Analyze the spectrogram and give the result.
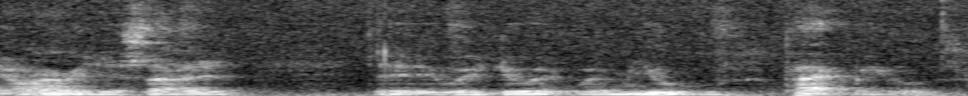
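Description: A man speaks with a fairly low pitch and fairly even intonation. Light background noise and audible room echo surround his voice. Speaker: WW2 Navy veteran. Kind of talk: interview answer. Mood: reminiscing, calm storytelling. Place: studio.

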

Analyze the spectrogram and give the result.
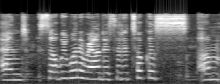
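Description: A woman uses a raised, projected voice at a fairly slow pace. Her pitch variation is ordinary, with light background noise behind her. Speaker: beauty vlogger. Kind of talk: casual vlog chat. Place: home room. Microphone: webcam.

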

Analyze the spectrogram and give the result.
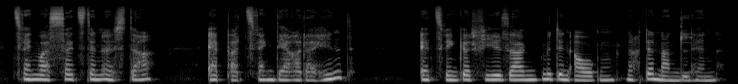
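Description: On a very clean recording with a silent background, a woman speaks very slowly in a Bavarian accent. Her voice is fairly high and somewhat breathy, with fairly even intonation. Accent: Bavarian dialect in dialogue. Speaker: reader. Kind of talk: audiobook reading.

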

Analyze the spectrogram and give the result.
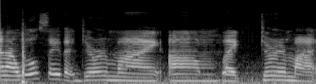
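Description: This woman's voice is recorded dry with no echo, over light background noise. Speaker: vlogger. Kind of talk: casual vlog chat. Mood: relaxed, animated. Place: car. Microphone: phone near.

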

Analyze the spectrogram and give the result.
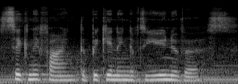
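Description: Music in the background behind a woman's moderate pace. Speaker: meditation guide. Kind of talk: guided meditation. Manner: calm, instructional.

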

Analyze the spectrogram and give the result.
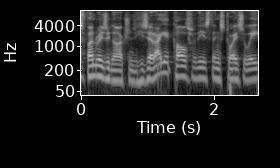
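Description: Against a quiet background, the speaker's pitch moves with ordinary variation. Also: man. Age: 60s. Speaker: fundraising auctioneer, entertainer, recording artist. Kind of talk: interview answer, casual storytelling. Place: studio. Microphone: studio mic.

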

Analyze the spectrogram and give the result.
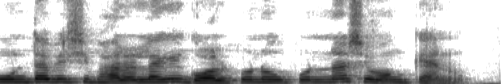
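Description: A woman speaks in a high pitch. Her tone is dark and mellow. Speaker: book YouTuber. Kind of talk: Q&A monologue to camera. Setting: at home.

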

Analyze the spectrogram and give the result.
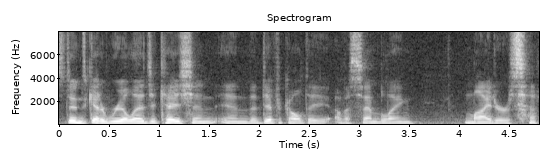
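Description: A man speaks at a fairly slow pace in a dark, mellow tone. His intonation is fairly even. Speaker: construction trainer. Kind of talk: tutorial. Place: studio. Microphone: lapel.

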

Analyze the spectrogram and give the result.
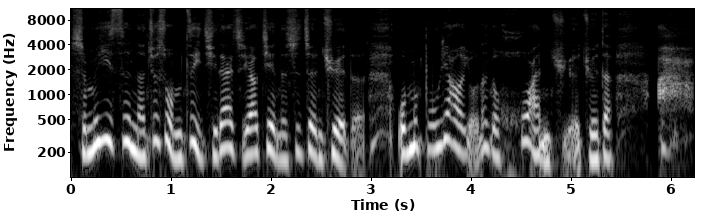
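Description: A woman speaks at a fairly quick pace with lively intonation, a medium pitch, a dark, mellow tone and vocal fry. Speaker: leadership coach. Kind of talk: interview. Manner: loud.

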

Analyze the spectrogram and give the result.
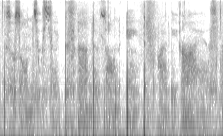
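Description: Over loud background noise, a soft-spoken woman talks. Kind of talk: soft-spoken roleplay explanation. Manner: soft, hushed ASMR speech. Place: home room. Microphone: studio mic.

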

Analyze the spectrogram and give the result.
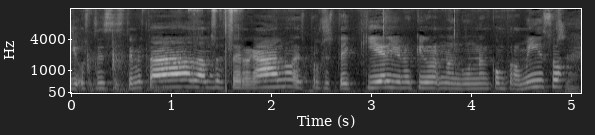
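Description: Against light background noise, a woman talks fairly quickly at a high pitch. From Mexico. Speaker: social media content creator. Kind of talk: casual chat. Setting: studio. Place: studio. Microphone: lapel.

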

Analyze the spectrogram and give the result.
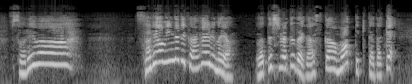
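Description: Using a put-on character voice, a woman speaks at an extremely high pitch and a moderate pace, with very wide pitch swings and long, frequent pauses. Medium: audio drama. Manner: brash, excitable.

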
